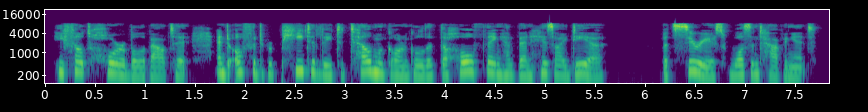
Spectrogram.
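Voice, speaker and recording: A woman's voice: medium pitch, brisk, a little mellow, dry recording. A woman reading scripted story narration as an audiobook narrator.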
